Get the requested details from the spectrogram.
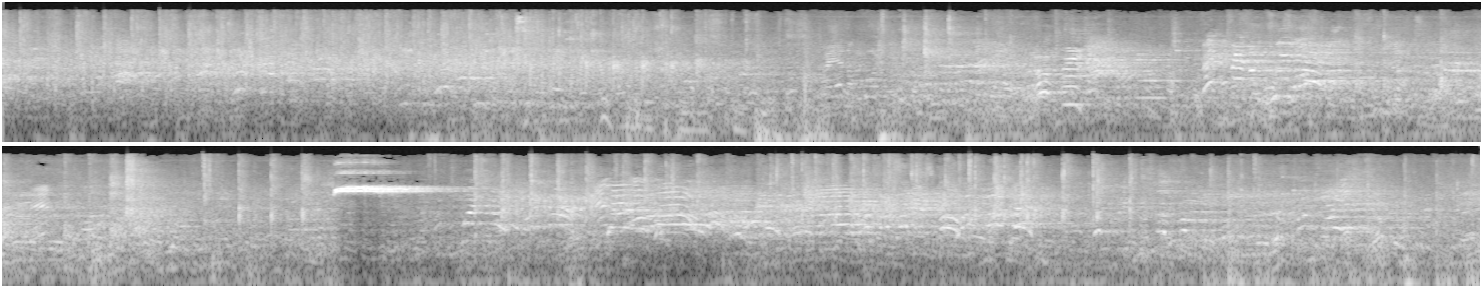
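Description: Young children shout and cheer in a large echoing hall.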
